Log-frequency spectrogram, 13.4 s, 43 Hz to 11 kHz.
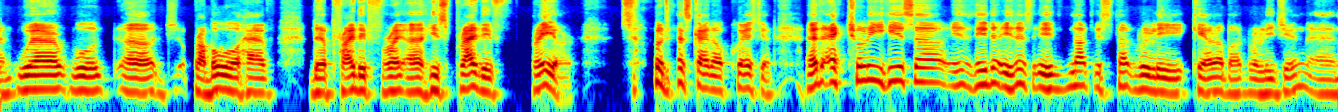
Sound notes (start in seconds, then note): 7.6 laughs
